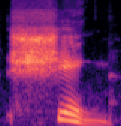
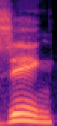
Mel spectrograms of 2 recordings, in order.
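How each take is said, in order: First: The name starts with an sh sound. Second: The name starts with a z sound. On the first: The speaker calls it right. "is actually pronounced Xing" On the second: The speaker calls it wrong. "I would have thought it was pronounced Zing"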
